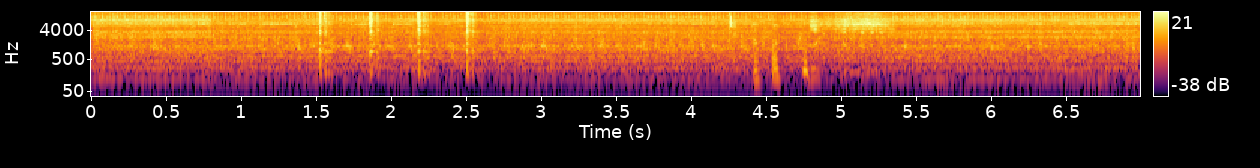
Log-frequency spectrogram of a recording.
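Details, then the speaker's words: BMW E36 after EWS immobilizer delete and ECU flash: petrol engine holding a steady idle with a few sharp handling clicks nearby, running smoothly. "You just delete it EWS and it runs. So, well, car's not dead."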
